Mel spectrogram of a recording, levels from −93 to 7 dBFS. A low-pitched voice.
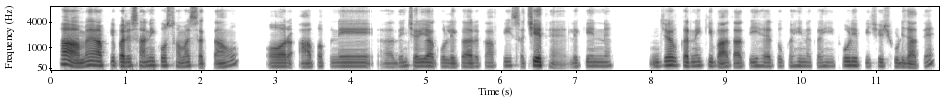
Yes: low, 130 Hz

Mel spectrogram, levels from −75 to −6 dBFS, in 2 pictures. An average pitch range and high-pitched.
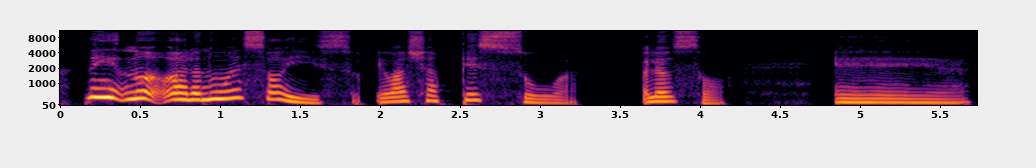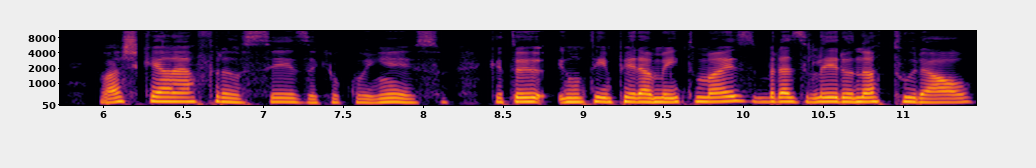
No: average, 3.6 semitones; medium, 180 Hz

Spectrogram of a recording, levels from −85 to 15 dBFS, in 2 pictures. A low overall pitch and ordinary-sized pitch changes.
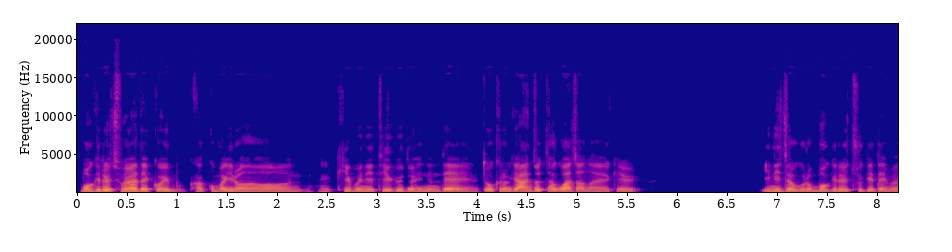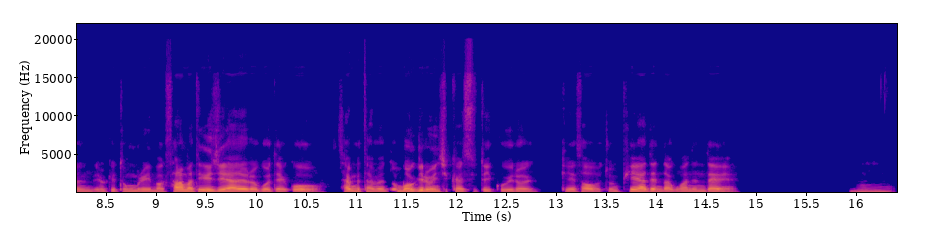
Yes: low, 120 Hz; average, 4.9 semitones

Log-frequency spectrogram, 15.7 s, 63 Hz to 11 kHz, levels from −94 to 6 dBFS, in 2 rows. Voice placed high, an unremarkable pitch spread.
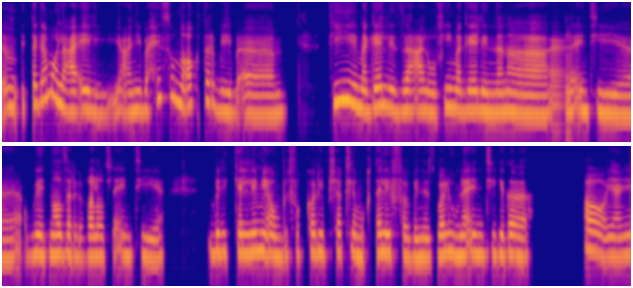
No: high, 210 Hz; narrow, 2.2 semitones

